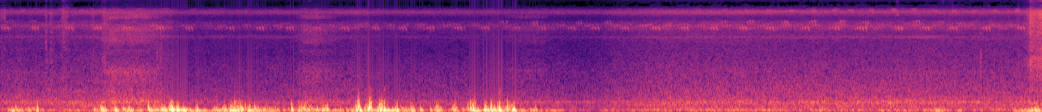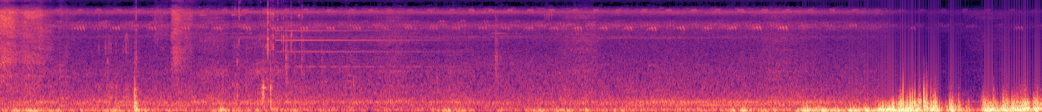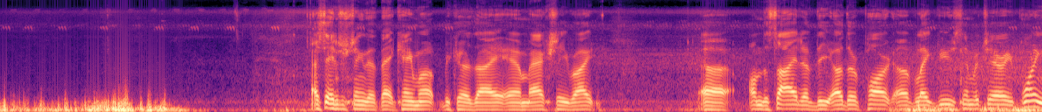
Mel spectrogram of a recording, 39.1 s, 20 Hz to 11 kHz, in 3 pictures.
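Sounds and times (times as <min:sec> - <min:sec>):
insects chirping: 0:00.0 - 0:39.0
low rumbling on microphone: 0:01.2 - 0:06.8, 0:36.6 - 0:39.0.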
